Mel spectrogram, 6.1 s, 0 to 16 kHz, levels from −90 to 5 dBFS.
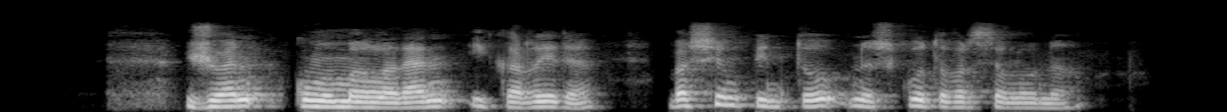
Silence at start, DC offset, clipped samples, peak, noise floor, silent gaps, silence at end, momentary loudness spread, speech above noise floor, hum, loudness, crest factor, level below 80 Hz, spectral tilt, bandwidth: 0.8 s; under 0.1%; under 0.1%; -2 dBFS; -71 dBFS; 3.28-3.34 s; 0.75 s; 12 LU; 56 dB; none; -16 LUFS; 14 dB; -58 dBFS; -7.5 dB/octave; 7 kHz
